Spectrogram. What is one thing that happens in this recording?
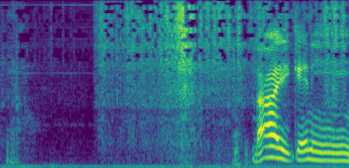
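A plastic egg tray crinkles in a hand.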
